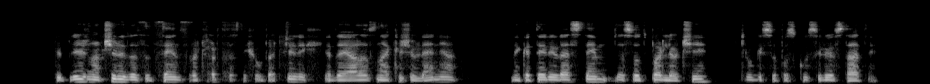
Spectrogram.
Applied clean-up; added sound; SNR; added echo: neural mask model DeepFilterNet 3.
